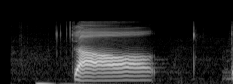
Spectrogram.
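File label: "cao3", Mandarin Chinese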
